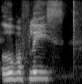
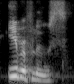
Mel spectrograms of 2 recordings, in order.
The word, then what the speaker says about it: Eberflus: a part of that young Bears defense, Matt Uberfleece. I think I said his name right. I think it took me like 14, 15 months to kind of pronounce his name correctly. Eberflus.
